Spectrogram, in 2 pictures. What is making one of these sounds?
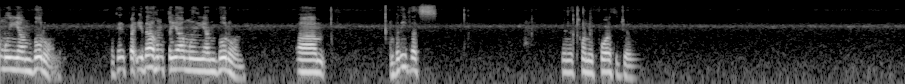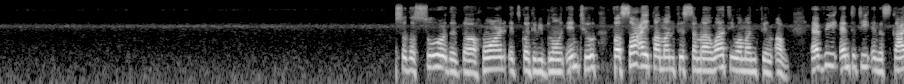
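A man speaks calmly through a microphone on an online call, pausing often.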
